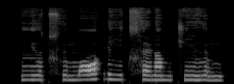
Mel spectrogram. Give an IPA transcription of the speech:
lʲ ʊ t͡sʰ ʏ m ɔ | ɽ i t͡sʰ ɛ ɽ ã m t͡ʃ ĩ ð ʏ m

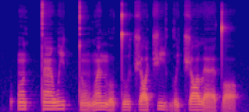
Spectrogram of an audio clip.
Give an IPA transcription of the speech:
ʔ õ˦ tː æ̃˦ w i˦ tː õ˨ ɡʷ æ̃˦ n̪ o˨ t̪ u˦ t͡ʃ ɒ˦ t͡ʃ i˦˨ ɡʷ i˨ t͡ʃ ɒ˦ l æ˨ t̪ ɒ˨

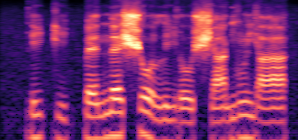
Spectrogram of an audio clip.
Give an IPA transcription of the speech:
ɾ i˧ k i˨ k͡p ɛ˧ n ɛ˦ ʃ o˦˨ l i˨ ɾ o˨ ʃ a˨˦ ɡ ũ˦ j a˧

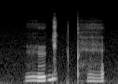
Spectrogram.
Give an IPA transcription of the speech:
ɦ ʉ ɡ i k pʰ ɛ̤

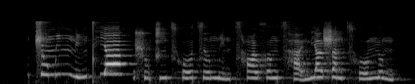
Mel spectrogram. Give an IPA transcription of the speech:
ʈ͡ʂ ɤ˥ m i˥ ŋ n̪ i˧˥ ŋ t̪ʰ j ä˥ | ʂ ṵ˨˩ t͡ɕ i˦ ŋ t͡sʰ o˧˥ ʊ̯ t͡s ɹ̩˧˥ m ḭ˨˩ n t͡sʰ ɑ˥ ʊ̯ x ɤ˥ ŋ t͡sʰ a̰˨˩ ɪ̯ m j ä˥ ʂ a˥˩ n t͡sʰ o˧˥ ʊ̯ n̪ ʊ˥˩ ŋ

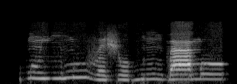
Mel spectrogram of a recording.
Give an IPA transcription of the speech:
ɓ ũ˦ j i˦ m uː˦ v ɛ˨ ʃ o˨ ɡ͡b ĩ˦ ɡ͡b aː˦ m o˦

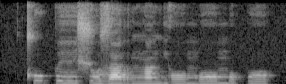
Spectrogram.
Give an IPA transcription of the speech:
tʰ u˨˦ p eː˨ ʃ o˨ z a˨ r ŋ ã˨ ŋ j oː˨ m oː˦ m o˦ p ʊ˦

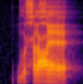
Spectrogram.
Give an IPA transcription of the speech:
ɓ u ħ ʌ ʕ æ

